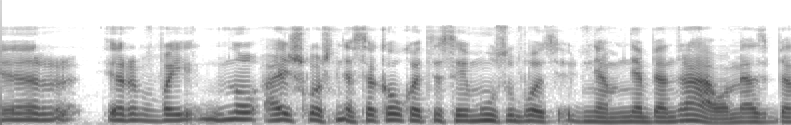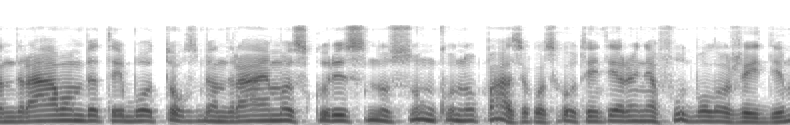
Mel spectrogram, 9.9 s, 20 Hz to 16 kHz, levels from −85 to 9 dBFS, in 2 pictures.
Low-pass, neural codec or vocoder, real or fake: 7.2 kHz; none; real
